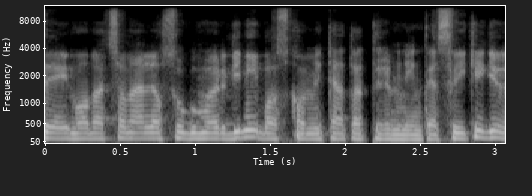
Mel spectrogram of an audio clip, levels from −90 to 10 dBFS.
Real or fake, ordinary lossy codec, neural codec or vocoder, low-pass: fake; AAC, 64 kbps; codec, 44.1 kHz, 2.6 kbps, SNAC; 10.8 kHz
